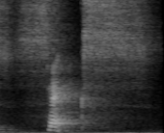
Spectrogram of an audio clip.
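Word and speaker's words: sechs: is about CH s CH s is pronounced as an X so the number six in German is sex huh it's the firm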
